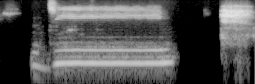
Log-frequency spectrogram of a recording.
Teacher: زبان کے بیچ والے حصے کو اوپر کے تالو کے بیچ والے حصے کے ساتھ لگانے سے نکلتا ہے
